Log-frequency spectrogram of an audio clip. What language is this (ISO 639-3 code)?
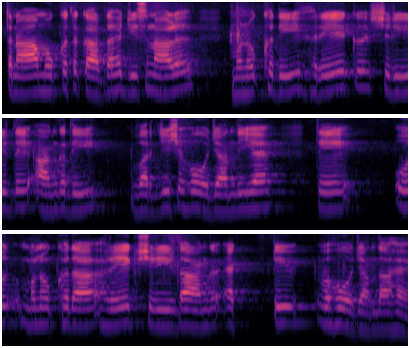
pan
